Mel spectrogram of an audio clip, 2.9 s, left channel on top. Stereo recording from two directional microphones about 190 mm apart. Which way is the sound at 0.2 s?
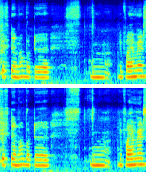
35° right (ahead or behind).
